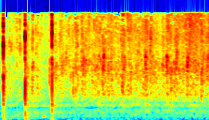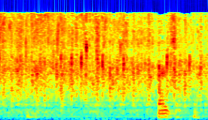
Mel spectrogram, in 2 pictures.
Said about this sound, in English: Welcome. I will clap.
